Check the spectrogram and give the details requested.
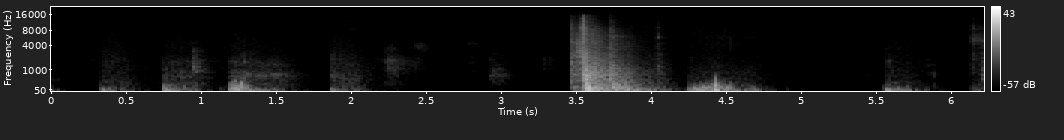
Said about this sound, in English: I'm going to close the door here because it's loud.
